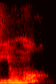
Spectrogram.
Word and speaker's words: Yolngu: To pronounce it properly, it was Yolngu, the Yolngu people up in Arnhem Land.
